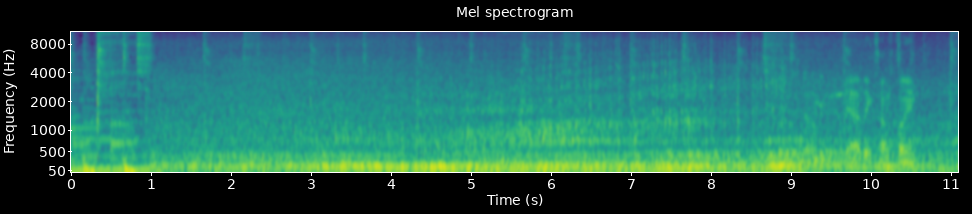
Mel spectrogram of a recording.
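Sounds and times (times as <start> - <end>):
sports car engine rumbling: 0.0 - 11.0.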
